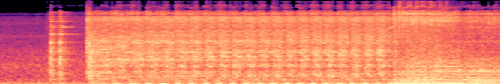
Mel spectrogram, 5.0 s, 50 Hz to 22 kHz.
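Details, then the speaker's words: JDM Haruguchi Mazda FC RX7 rotary after storage, new battery, fresh 98 petrol and fluids: starter cranks briefly, catches cleanly, settles to a fast buzzy idle and picks up smoothly on a blip; healthy start. "So there you have it. FC's running, going. Should be good to drive as well."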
